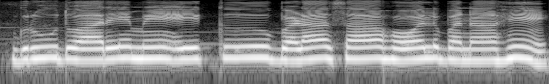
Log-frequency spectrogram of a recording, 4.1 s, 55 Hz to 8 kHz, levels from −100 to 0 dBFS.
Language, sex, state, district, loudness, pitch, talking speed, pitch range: Hindi, female, Madhya Pradesh, Bhopal, -9 LUFS, 240 Hz, 130 wpm, 225-250 Hz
